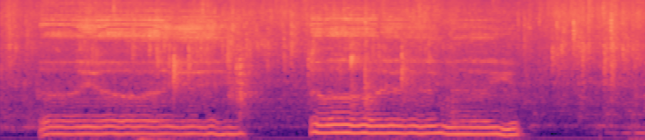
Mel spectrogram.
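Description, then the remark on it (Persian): A steady, hissing rush of shower water runs throughout, while someone sitting under the shower hums a muffled tune in two long, sustained low tones, with a brief pause between them. “داخل حمام زیر دوش نشسته و آواز گنگی را زمزمه می کرد.”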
